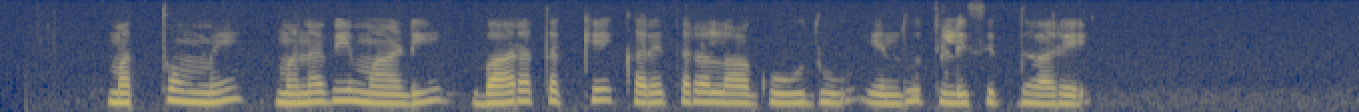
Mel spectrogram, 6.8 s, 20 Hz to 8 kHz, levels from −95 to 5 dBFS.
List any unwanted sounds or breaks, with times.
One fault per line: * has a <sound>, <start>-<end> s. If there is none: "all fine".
all fine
